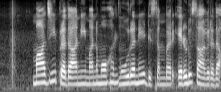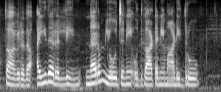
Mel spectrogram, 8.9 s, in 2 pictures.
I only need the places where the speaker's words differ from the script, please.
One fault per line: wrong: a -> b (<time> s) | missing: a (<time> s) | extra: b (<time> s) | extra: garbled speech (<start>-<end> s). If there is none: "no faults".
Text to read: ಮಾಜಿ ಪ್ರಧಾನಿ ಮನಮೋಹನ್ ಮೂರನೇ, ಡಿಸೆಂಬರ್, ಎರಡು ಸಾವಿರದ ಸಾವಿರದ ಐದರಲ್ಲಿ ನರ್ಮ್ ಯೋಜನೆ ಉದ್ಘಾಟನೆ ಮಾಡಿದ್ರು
no faults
